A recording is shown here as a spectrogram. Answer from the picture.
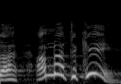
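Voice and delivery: mock tearful protest. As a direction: lightly imitate a tearful underling. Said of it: "he started crying and said".

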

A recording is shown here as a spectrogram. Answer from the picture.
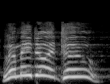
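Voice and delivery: bold, high-pitched eager plea; Peter. Acted. Bold disciple asking Jesus to let him join, eager and high. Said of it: "And Peter is bold".

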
